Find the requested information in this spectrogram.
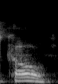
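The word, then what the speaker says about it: Cobh: This is Cove. It's spelled, is even though it shows C-O-B, and it's Cove, C-O-V-E.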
